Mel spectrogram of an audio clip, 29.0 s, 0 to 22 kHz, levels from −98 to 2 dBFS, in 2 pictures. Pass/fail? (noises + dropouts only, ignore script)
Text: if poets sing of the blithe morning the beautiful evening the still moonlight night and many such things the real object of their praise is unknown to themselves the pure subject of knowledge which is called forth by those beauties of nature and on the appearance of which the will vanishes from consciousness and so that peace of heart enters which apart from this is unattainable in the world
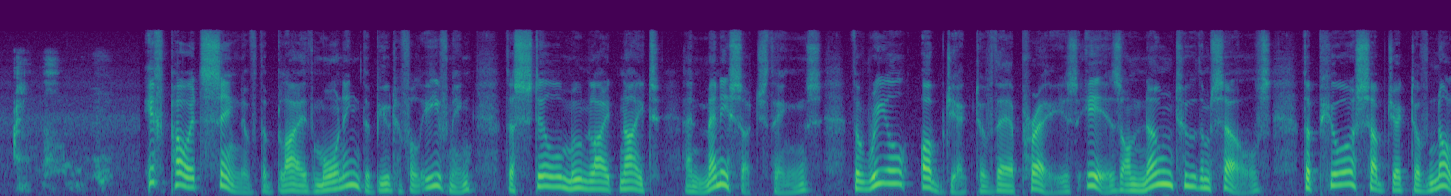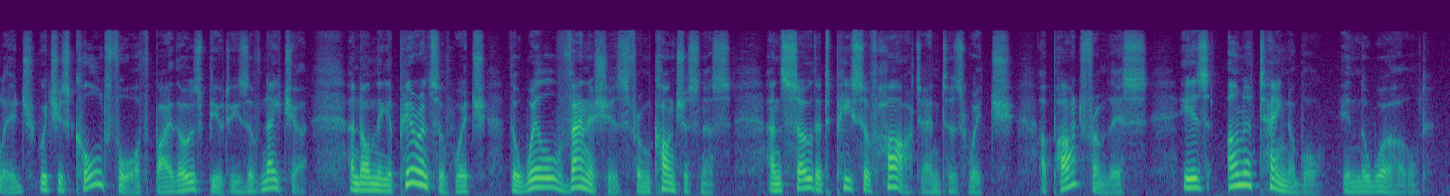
fail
